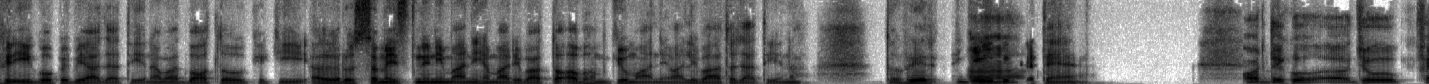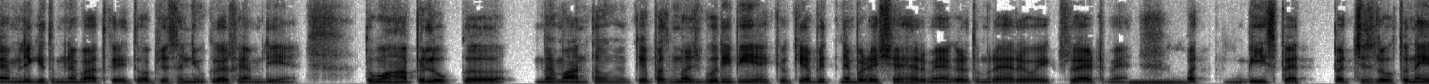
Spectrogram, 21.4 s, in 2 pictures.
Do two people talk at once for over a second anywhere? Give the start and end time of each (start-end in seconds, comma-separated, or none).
none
